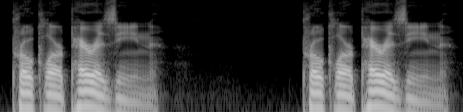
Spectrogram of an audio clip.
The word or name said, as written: Prochlorperazine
